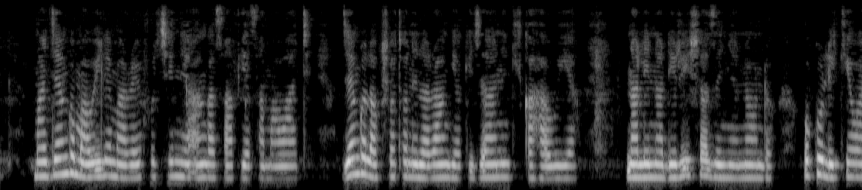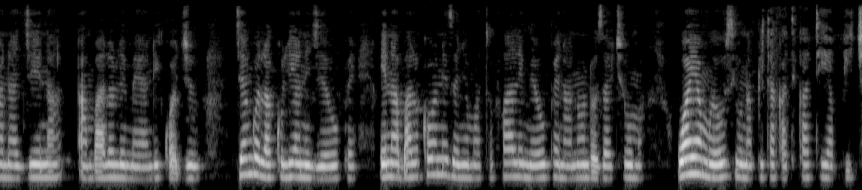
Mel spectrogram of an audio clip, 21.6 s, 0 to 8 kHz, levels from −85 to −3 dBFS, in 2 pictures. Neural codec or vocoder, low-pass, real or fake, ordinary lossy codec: none; 7.2 kHz; real; MP3, 32 kbps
